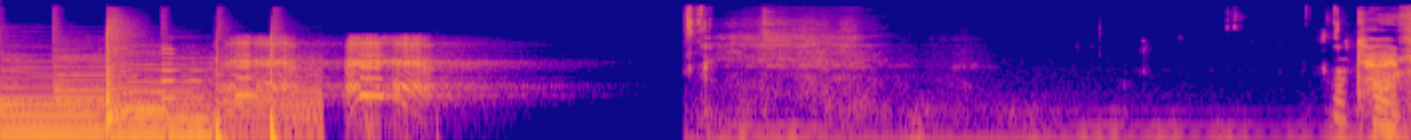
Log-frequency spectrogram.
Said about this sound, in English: I know, I'm typing. I'm sorry.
